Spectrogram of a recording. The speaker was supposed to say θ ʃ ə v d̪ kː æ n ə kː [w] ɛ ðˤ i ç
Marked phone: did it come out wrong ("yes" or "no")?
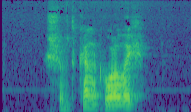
no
